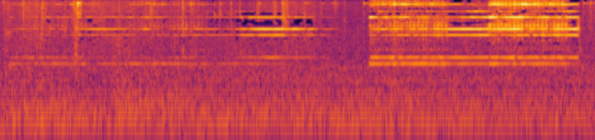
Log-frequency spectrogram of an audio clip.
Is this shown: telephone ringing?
yes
